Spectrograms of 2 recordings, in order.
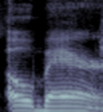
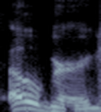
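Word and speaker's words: Åberg: But they put a little inflection on the back. It's like Aberg, like Aberg. I can't even say it correctly, but they don't say Aberg. Just Aberg. Yeah, exactly. They throw a little roll on the end of it for you.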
